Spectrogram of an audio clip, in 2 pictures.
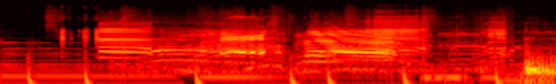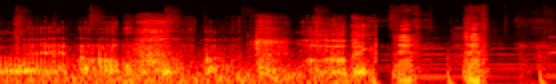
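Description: Background music with a steady beat runs under animal sounds. From about a second in, a few loud, wavering, high calls are heard. From about five seconds a lion growls with a low, rough sound, and short pig grunts follow near the end.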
